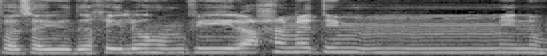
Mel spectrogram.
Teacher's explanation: تنوین کے بعد میم پہ شد ہے، یہ بھی غنہ کر کے پڑھیں گے، اور یہ ادغام ہوئے گا، یہ بھی غنہ ہی ہوگا.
